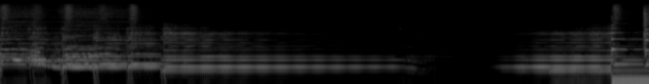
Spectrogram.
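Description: Background instrumental music with plucked, ringing notes that die away to a brief silence a little past halfway, then the music starts up again.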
